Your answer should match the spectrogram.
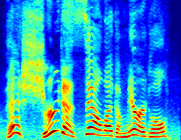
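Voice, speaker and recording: A woman voicing a tiny, excitable fairy companion in a video game, with a squeaky childlike voice and a bubbly manner. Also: background noise, heavily acted. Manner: bubbly, exclamatory. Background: music.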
